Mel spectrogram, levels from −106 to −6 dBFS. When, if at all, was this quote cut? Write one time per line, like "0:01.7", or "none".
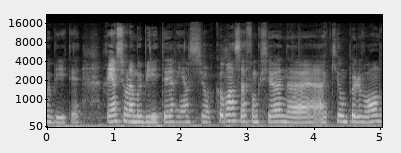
none

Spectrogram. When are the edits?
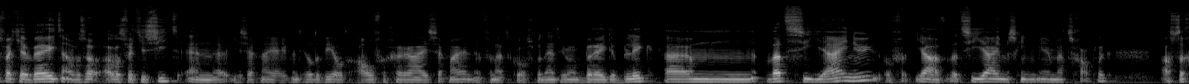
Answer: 0:06.6

